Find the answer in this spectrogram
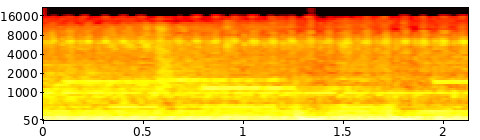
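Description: Background music: sustained synth-like notes over a deep, pulsing bass.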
